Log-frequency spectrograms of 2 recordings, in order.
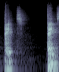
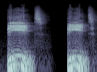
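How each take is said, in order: First: "Pet" with a short, quick vowel. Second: "beat" with a long, held vowel. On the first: Teacher shows the word for bed, "Pet" with short vowel. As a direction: keep the vowel of "Pet" brief, straight onto the t. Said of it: "Pronúncia curta". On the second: Teacher contrasts it with the short word, "beat" drawn out long. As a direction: stretch the vowel of "beat" before the final t. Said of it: "pronúncia longa". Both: Shown as a demonstration.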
